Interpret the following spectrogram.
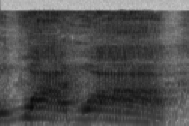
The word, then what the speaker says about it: Wawa: Wawa.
